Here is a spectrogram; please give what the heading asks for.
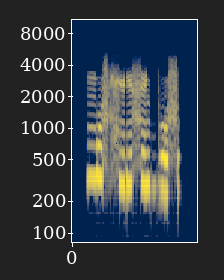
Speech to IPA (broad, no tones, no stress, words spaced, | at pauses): mos xʲøɾʲeselʲbos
